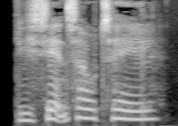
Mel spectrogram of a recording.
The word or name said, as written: licensaftale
